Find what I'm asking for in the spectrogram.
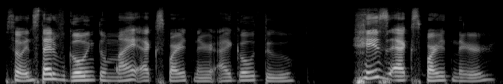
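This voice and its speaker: A slow, unhurried Filipina woman in her twenties with a Filipino accent hosts a casual podcast chat. Her voice sits a little low and sounds smooth and clear. The recording is close and dry, and she laughs easily and switches languages mid-sentence. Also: expressive, fairly bright tone, no echo. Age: 20s. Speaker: podcast host.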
